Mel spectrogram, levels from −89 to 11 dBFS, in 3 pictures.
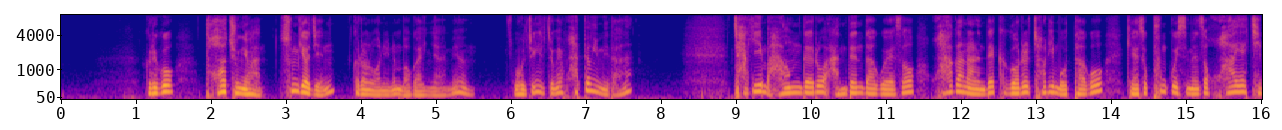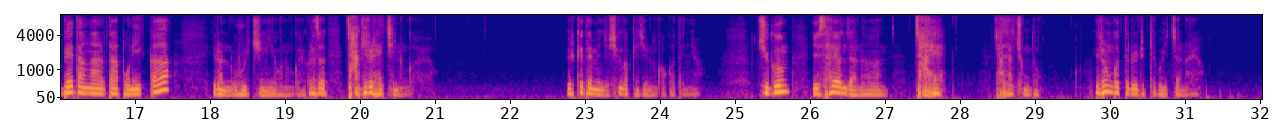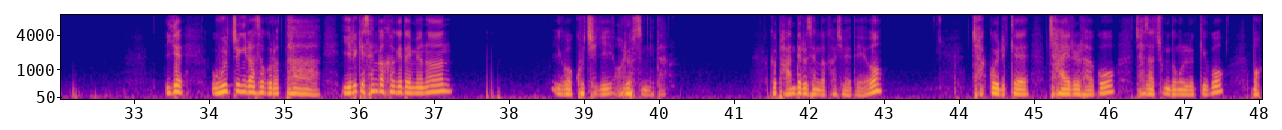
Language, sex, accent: Korean, male, native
